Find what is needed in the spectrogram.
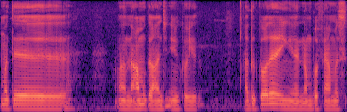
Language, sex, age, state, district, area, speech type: Tamil, male, 18-30, Tamil Nadu, Namakkal, rural, spontaneous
